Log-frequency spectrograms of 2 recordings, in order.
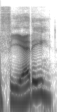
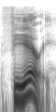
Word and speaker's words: Fieri: It's hosted by, he calls himself Guy Fieri, but it's F-I-E-R-I. It seems to be Fieri, and I think most people pronounce it Fieri. He pronounces it Fieri, but he's a guy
